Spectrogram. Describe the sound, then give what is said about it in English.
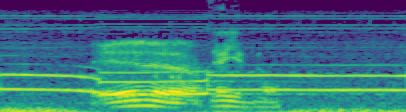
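A short, wavering howl rises and falls for under a second, followed by a man briefly speaking, with a steady electronic hum underneath throughout. “Is there any howling going on in your sounders?”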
